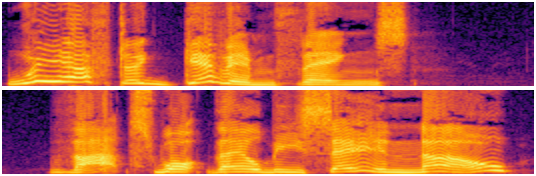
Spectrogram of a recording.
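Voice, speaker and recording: A woman reading the part of a proud, stubborn poor working man and father, speaking slowly and loudly. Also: on the high side, very animated, no echo, studio quality, pitched above the performer's own voice, full character voice. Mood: indignant.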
